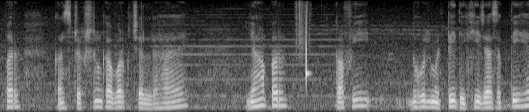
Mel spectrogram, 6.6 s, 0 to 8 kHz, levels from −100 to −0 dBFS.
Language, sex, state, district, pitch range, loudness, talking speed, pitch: Hindi, male, Uttar Pradesh, Lucknow, 135-155 Hz, -24 LUFS, 145 wpm, 145 Hz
